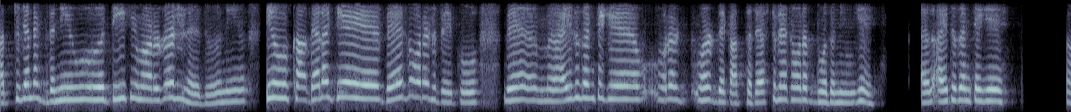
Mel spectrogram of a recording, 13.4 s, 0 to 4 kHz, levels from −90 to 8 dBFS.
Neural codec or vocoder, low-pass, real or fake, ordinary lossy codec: codec, 16 kHz, 1.1 kbps, Voila-Tokenizer; 3.6 kHz; fake; none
